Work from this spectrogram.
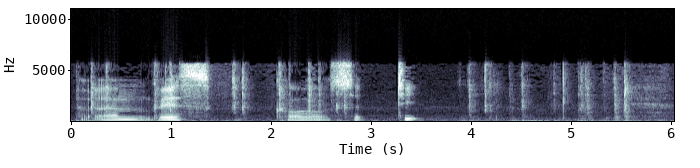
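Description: Computer keys are tapped in quick clusters close by, mixed with a person speaking at the start of the stretch.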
